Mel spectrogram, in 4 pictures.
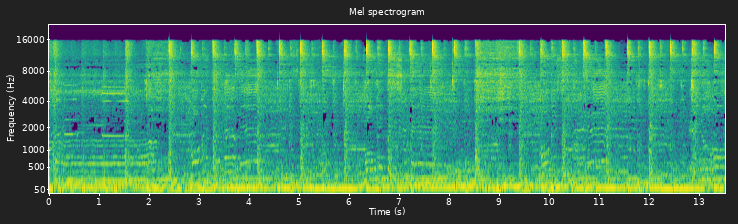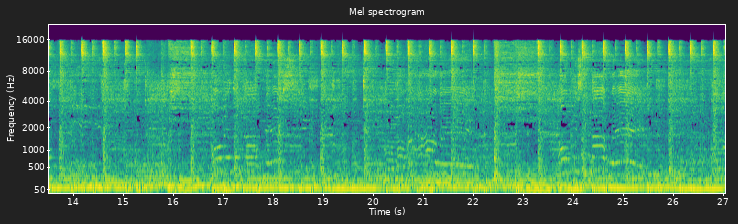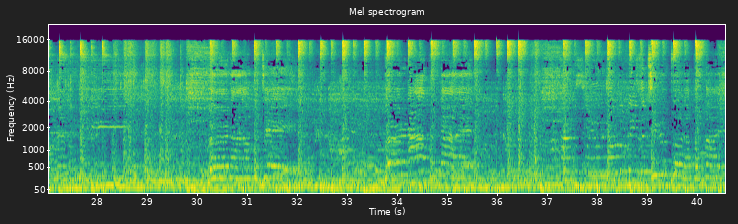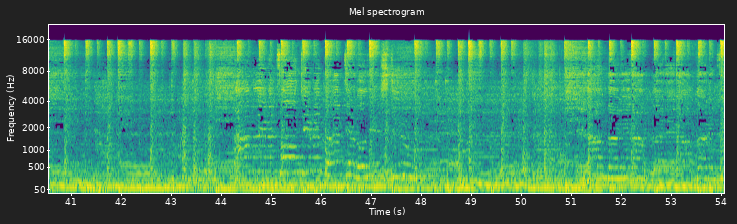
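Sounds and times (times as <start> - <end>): male singer: 0.0 - 4.8, 5.9 - 9.0, 9.7 - 11.8, 12.6 - 15.2, 16.7 - 22.3, 23.7 - 25.6, 26.7 - 29.0, 30.1 - 35.8, 36.8 - 41.0, 44.2 - 48.2, 51.0 - 54.0
bass guitar: 0.0 - 54.0
drum kit: 0.0 - 54.0
electric guitar: 0.0 - 54.0.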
